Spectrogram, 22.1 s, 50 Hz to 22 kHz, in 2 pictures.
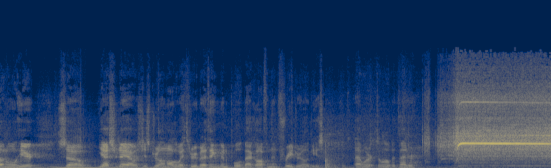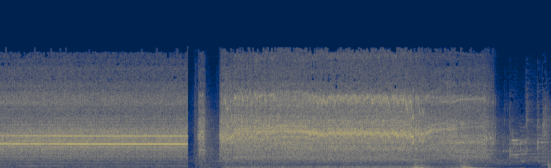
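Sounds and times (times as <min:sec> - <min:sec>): cordless drill drilling metal: 0:08.4 - 0:21.0.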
